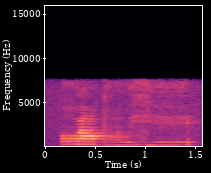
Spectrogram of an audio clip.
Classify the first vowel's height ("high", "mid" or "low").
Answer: low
